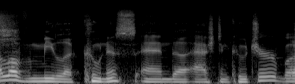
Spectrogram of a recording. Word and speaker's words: Kutcher: Mila Kunis and Ashton Kutcher but how do you call it a coach well he his name is not Kucher it's Kutcher Kutcher how do you say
